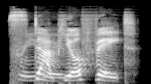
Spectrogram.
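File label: UK female, DJ vocals; Stamp your feet; beanstalk audio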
